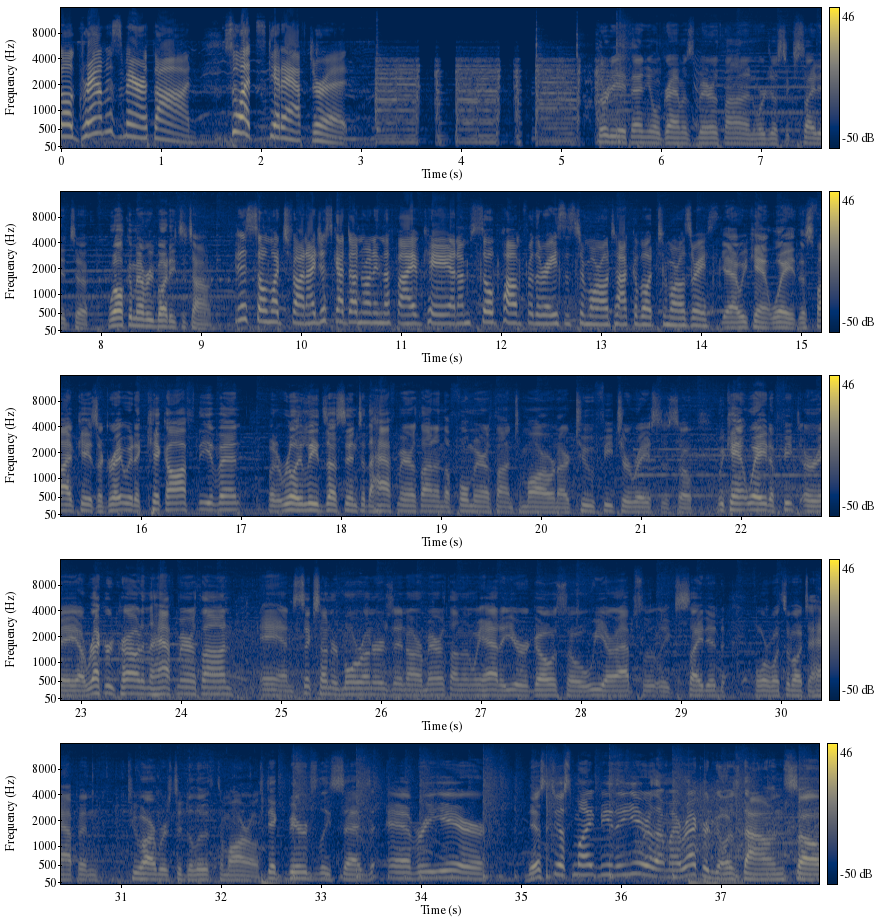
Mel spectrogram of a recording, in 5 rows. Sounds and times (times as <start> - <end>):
Music: 0.0 - 37.9
Outside, urban or manmade: 0.0 - 37.9
Speech: 5.4 - 37.9.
